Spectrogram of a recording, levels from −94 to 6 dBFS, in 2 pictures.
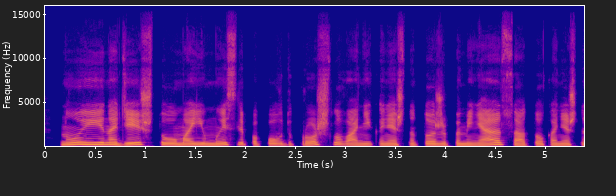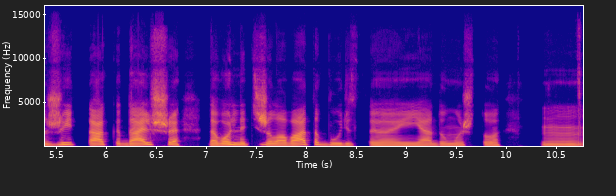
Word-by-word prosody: Ну 205 +5 +2
и 230 -2 +4
надеюсь, 205 +1 +2
что 190 -4 -2
мои 185 0 0
мысли 190 +3 -3
по 175 - -6
поводу 180 -1 -5
прошлого, 185 +1 -3
они, 170 +1 -4
конечно, 170 0 -4
тоже 175 -2 -2
поменяются. 170 +3 0
А - - -3
то, 175 +1 -4
конечно, 175 +1 -4
жить 200 +4 0
так 190 +2 +5
и - - -1
дальше 185 +3 +5 0.3
довольно 190 +3 +4
тяжеловато 180 +2 +3
будет, 180 -4 -2
э, 155 -1 -1
и 155 0 -2
я 165 +1 0
думаю, 170 0 -4
что, 165 -1 -5 0.4
м, 180 0 -2
180 Hz, 160 wpm, -23 LUFS, 170-195 Hz, 0.4 s, так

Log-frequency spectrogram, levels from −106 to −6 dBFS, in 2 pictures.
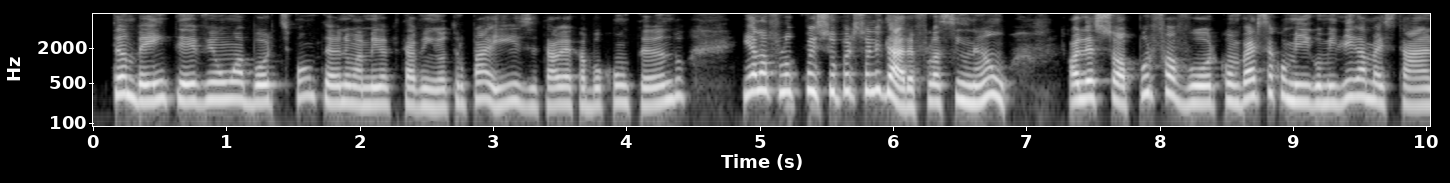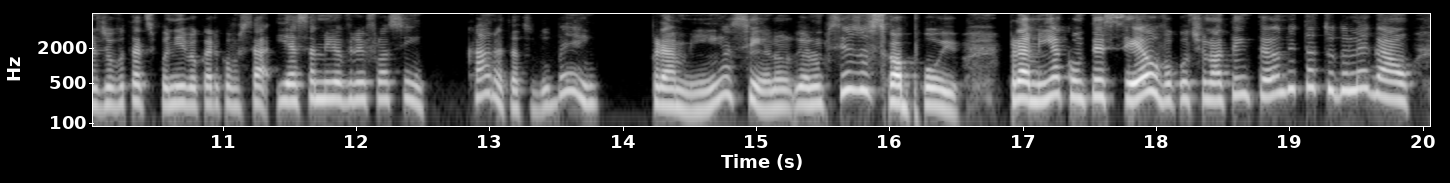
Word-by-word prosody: também 265 -5 +4
teve 245 -1 +2
um 260 +1 +2
aborto 235 -1 +1
espontâneo, 240 -4 -1
uma 215 - 0
amiga 210 +1 +1
que 210 - -32
estava 205 -2 -2
em 195 -1 -1
outro 195 +4 -5
país 230 -2 -2
e - - -5
tal 205 +2 -1
e - - +2
acabou 205 -1 -3
contando. 225 +5 -1 0.4
E 315 - +1
ela 370 +1 +7
falou 355 -1 +2
que 350 - -28
foi 370 - +6
super 360 +1 +1
solidária, 340 - +6
falou 235 +4 0
assim: 235 +3 -1
"Não, 245 +3 +3 0.4
olha 250 +3 +6
só 270 -4 +3
por 325 +9 -1
favor 225 -9 +3
conversa 260 +7 +2
comigo, 235 -6 +2
me 225 0 0
liga 285 +5 0
mais 230 -5 -1
tarde, 205 -1 -3
eu - - -4
vou 215 - -8
estar 235 +2 -4
disponível, 220 -1 -5
eu - - -10
quero 215 0 -6
conversar". 220 0 -6
E 245 - -4
essa 240 +2 -4
amiga 260 0 -1
virou 255 +1 -5
e - - -11
falou 260 0 -7
assim: 260 -4 -9 0.3
"Cara, 285 -3 -6
está 190 -2 -8
tudo 185 +2 -12
bem. 260 - -7 0.4
Para 205 -2 0
mim 180 - -5
assim, 260 -8 -4
eu - - -5
não 190 0 -6
eu 215 -1 0
não 215 - -1
preciso 380 - -2
do - - 0
seu 245 -9 +2
apoio, 190 -4 +2 0.4
para 265 0 +6
mim 250 +3 0
aconteceu, 285 +1 +3
vou 245 0 -5
continuar 255 0 -4
tentando 310 +4 -4
e - - +1
está 420 +2 -4
tudo 375 -2 -2
legal". 300 -11 -1
245 Hz, 225 wpm, -23 LUFS, 215-285 Hz, 0.4 s, ela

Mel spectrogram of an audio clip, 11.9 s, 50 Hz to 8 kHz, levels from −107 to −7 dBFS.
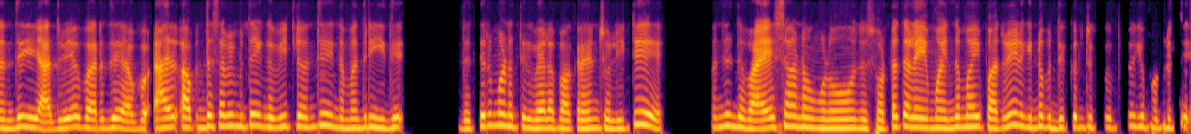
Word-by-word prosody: வந்து 190 +4 0 0.2
அதுவே 185 +6 0
வருது. 190 +1 0
அப்ப 175 +1 -2
அ - - +2 0.2
அப்ப 205 - -1
அந்த 235 +4 +2
சமயம் 240 -1 0
தான் 255 -1 +2
எங்க 215 -1 +1
வீட்ல 230 +1 -2
வந்து 225 +5 -3
இந்த 205 -2 -1
மாதிரி 210 +3 0
இது. 205 +3 +1 0.6
இந்த 180 0 -2
திருமணத்துக்கு 235 -4 +1
வேல 195 0 +2
பாார்க்குறேன்னு 190 +1 0
சொல்லிட்டு. 185 +8 0 0.7
வந்து 220 +3 -2
இந்த 220 -2 +2
வயசானவங்களும், 195 -1 +2
இந்த 190 0 0
சொட்ட 185 +3 0
தலையமோ 205 -3 +2
இந்த 215 +3 +1
மாரி 225 0 +3
பார்த்தவே 210 +7 +1
எனக்கு 215 -4 -1
இன்னும் 215 -1 -1
திக்கு 205 +2 -1
தூக்கி 215 +3 -5
போ 210 - -9
போட்டுருச்சு. 200 +2 -4
205 Hz, 175 wpm, -19 LUFS, 190-225 Hz, 0.7 s, மாரி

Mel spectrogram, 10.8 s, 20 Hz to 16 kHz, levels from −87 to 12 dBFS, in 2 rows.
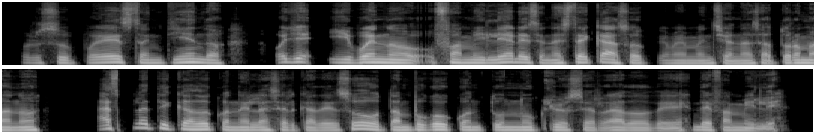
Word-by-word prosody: Por 115 -1 -12
supuesto, 125 +4 -1
entiendo. 120 0 0 0.3
Oye, 150 +1 -2
y 135 -2 -2
bueno, 130 -3 +4
familiares 130 +1 +2
en 115 -1 -2
este 135 +4 +1
caso 120 -6 +2
que 105 +1 -16
me 105 0 -5
mencionas 105 0 -3
a - - -1
tu - - -4
hermano, 115 -1 +3 0.4
¿has 165 +3 0
platicado 155 -9 +1
con 120 -3 -1
él 110 0 +1
acerca 110 -1 -2
de 105 +1 -1
eso 155 +9 +2
o 135 - +4
tampoco 115 +2 +2
con 115 -2 -1
tu 115 +2 -2
núcleo 115 0 0
cerrado 105 -1 -2
de 95 0 -4
de 115 -1 0
familia? 100 -6 -4
115 Hz, 175 wpm, -23 LUFS, 110-135 Hz, 0.4 s, bueno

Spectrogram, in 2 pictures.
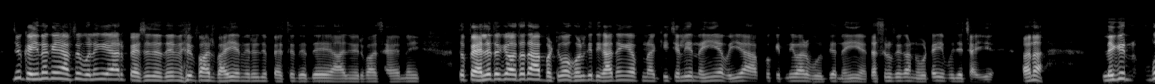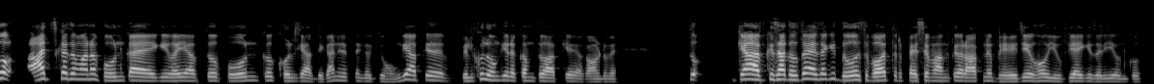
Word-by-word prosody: जो 300 - -1
कहीं 245 -1 +6
न 275 - +3
कहीं 275 -1 +3
आपसे 255 +1 +3
बोलेंगे, 240 +1 -2
"यार, 230 -1 +3
पैसे 195 0 0
दे 190 - -1
दे, 190 +1 -2
मेरे 190 +3 -2
पास 185 -1 0
भाई 160 +2 -1
है 175 - -2
मेरे 165 0 -10
जो 165 - -10
पैसे 150 +2 -9
दे 150 0 -7
दे, 155 0 -3
आज 140 -1 -6
मेरे 140 0 -12
पास 145 -1 -8
है 135 +1 -9
नहीं।" 145 0 -12 0.4
तो 220 - -1
पहले 205 +2 +9
तो 245 0 +3
क्या 240 -1 +5
होता 235 +1 +4
था, 240 - +8
आप 225 - +5
बटुआ 200 +2 -1
खोल 190 +1 -3
के 215 - -4
दिखा 175 -3 +2
देंगे 200 0 -3
अपना 170 -3 -6
कि, 180 +5 -13
"चलिए, 180 +2 -5
नहीं 160 0 -7
है 185 - -3
भईया, 165 +3 -6
आपको 155 +2 -10
कितनी 150 +2 -12
बार 165 -1 -3
बोल 130 - -11
दिया, 155 +5 -8
नहीं 140 +2 -8
है। 125 - -8
₹10 165 +3 -7
का 170 0 -5
नोट 140 +4 -10
है, 175 - -3
ये 170 - -7
मुझे 150 0 -7
चाहिए" 360 - -9 0.3
है - - +4
ना। - - +2 0.6
लेकिन 220 +3 +5 0.2
वो 275 -1 +6 0.3
आज - - +6
का 275 - +4
ज़माना 240 -1 +3
फ़ोन 180 +1 -4
का - - +7
है 175 -2 +4
कि 170 0 -4
भई, 165 +1 0
अब 165 -2 -2
तो 180 0 -3
फ़ोन 170 +4 -3
को 185 - -4
खोल 160 0 -3
के 160 - -5
आप 145 - -4
दिखा 155 +6 -7
नहीं 180 -1 -9
सकते 170 -2 -16
क्योंकि 145 -2 -13
होंगे 130 - -4
आपके 200 -3 -2 0.2
बिल्कुल 160 +10 -4
होंगी 200 -1 -1
रकम 175 -1 -5
तो 165 - -1
आपके 150 -1 -8
अकाउंट 130 0 -8
में। 130 - -13 0.7
तो 480 +1 -3 0.3
क्या 235 +1 +9
आपके 225 +2 +5
साथ 230 0 +8
होता 215 +5 +3
है 255 - +8
ऐसा 245 +1 0
कि 265 - -5
दोस्त 210 0 0
बहुत 195 +1 +3
र 180 - -12
पैसे 170 +2 -1
माँगते 165 0 -3
और 175 - +1
आपने 175 +2 -8
भेजे 145 +4 -2
हों 165 +1 -2
यूपीआई 150 +1 -3
के 150 - -10
ज़रिए 140 0 -8
उनको? 130 0 -15
175 Hz, 285 wpm, -24 LUFS, 155-205 Hz, 0.7 s, पहले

